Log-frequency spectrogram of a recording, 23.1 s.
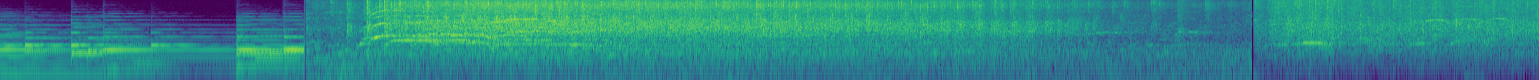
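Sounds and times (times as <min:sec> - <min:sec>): voices cheering: 0:04.6 - 0:18.1, 0:18.8 - 0:23.0
crowd applause: 0:04.6 - 0:23.0.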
